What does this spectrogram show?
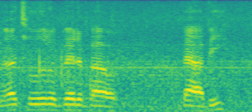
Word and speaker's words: Baby: you win it said it says like baby it's not pronounced that way some people want to call it baby but it's and here's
